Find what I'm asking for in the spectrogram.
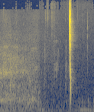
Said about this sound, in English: Let me move this mic so I can lay out these papers. I got that paper, not the one you can spend on stuff, but the stuff that you can write on and then talk to yourself in an empty room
